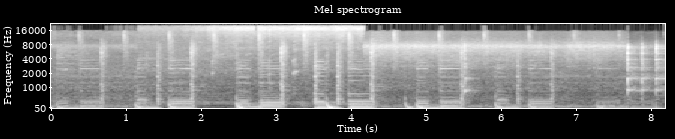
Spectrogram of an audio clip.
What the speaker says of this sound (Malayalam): ഇനി തക്കാളി ഇട്ട് കൊടുക്കാം.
